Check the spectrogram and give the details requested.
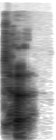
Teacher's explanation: there's not supposed to be any bit of high schwa in the reduction for two it's just ta he released the T and you just go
